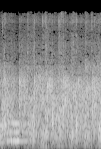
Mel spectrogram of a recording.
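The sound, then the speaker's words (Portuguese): An audience at a church service applauds the Lord after a prayer: a dense, continuous wash of applause at strong volume with no single claps standing out, and a faint murmur of voices underneath. “Pode aplaudir o Senhor.”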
